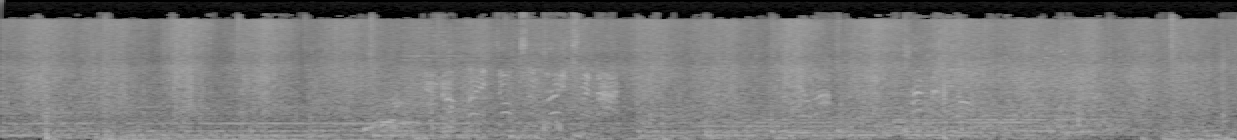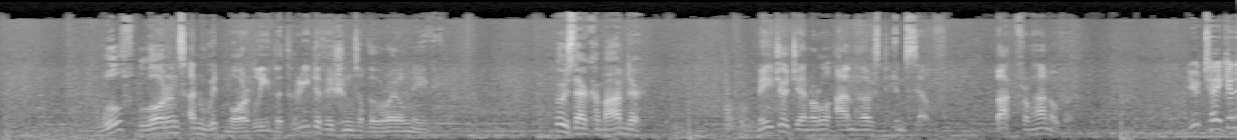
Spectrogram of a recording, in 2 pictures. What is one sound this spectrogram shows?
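Waves wash against a sailing ship's hull.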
